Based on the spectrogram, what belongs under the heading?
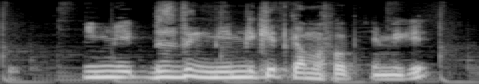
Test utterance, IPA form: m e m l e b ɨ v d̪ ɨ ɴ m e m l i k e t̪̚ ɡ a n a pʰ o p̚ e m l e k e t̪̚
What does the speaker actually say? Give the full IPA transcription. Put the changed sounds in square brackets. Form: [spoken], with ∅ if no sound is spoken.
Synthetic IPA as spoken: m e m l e b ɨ [z] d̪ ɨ [ŋ] m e m l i k e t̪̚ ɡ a [m] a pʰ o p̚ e m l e k e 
